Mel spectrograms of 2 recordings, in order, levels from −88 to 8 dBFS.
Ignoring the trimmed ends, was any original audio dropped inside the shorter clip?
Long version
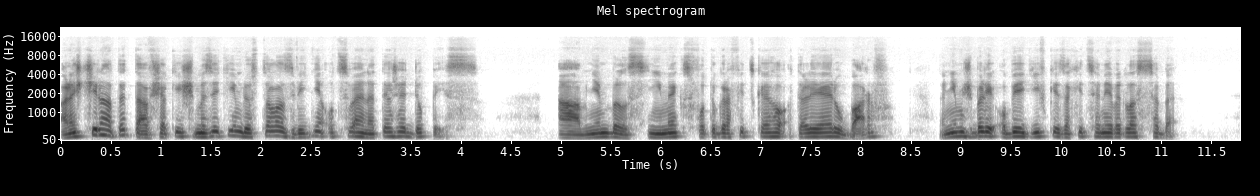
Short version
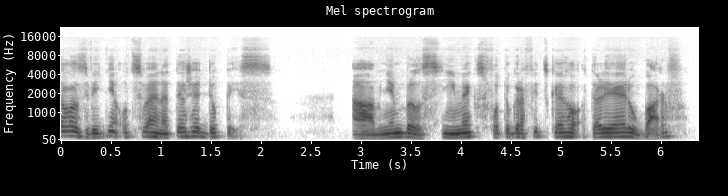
no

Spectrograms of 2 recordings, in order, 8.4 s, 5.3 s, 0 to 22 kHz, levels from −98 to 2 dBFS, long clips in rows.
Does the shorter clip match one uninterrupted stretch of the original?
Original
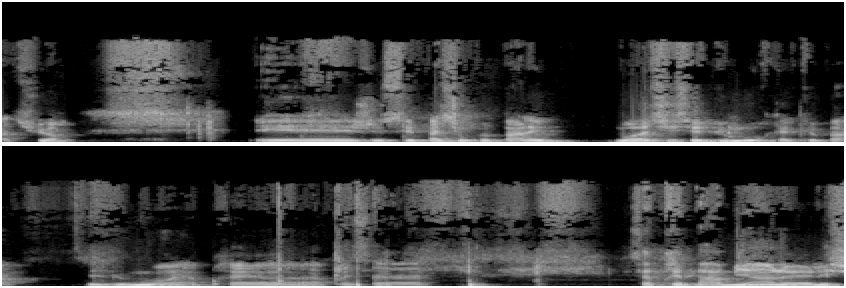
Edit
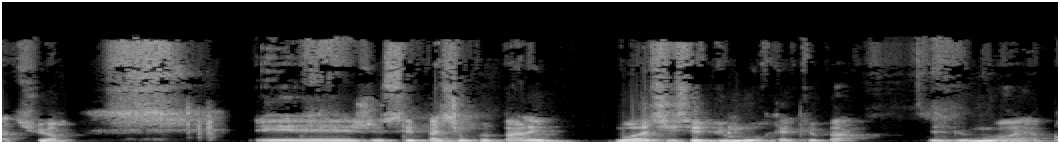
yes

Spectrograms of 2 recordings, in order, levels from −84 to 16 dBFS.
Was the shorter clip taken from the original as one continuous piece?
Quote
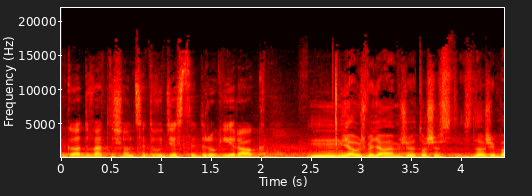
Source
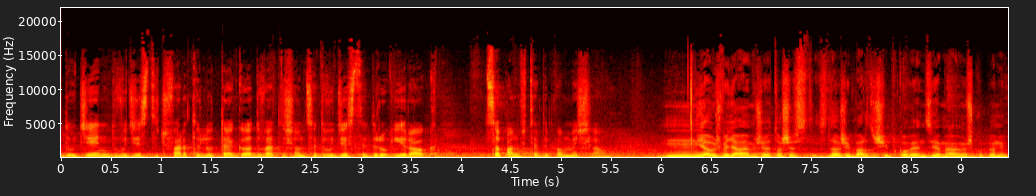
no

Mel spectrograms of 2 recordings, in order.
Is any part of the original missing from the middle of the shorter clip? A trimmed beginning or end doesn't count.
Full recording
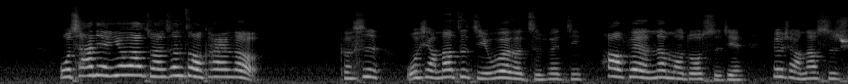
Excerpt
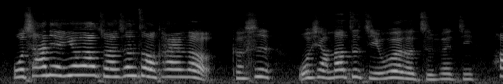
yes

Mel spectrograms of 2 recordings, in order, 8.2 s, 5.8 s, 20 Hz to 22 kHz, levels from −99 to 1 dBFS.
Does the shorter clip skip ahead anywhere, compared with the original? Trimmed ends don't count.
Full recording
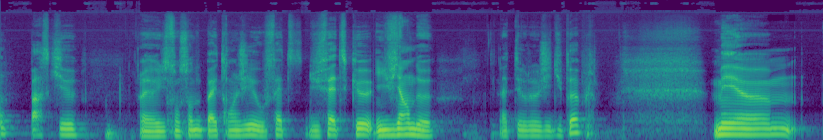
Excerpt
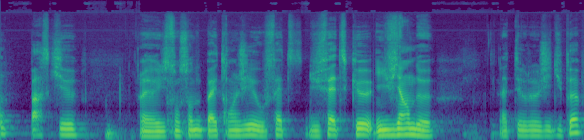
no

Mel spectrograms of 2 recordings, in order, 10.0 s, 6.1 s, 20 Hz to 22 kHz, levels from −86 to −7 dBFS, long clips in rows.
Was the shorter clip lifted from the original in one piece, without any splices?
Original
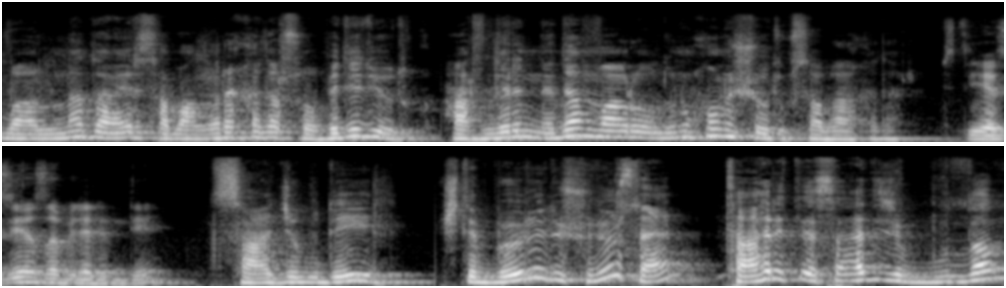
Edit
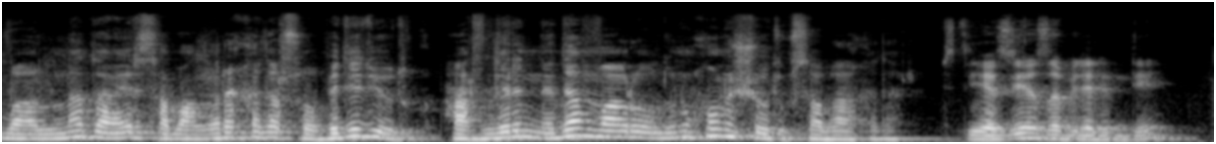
yes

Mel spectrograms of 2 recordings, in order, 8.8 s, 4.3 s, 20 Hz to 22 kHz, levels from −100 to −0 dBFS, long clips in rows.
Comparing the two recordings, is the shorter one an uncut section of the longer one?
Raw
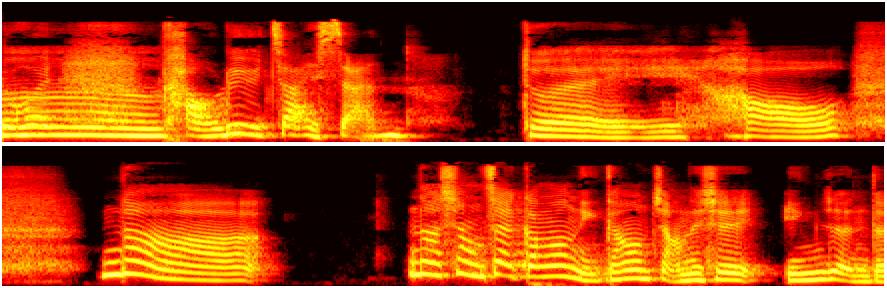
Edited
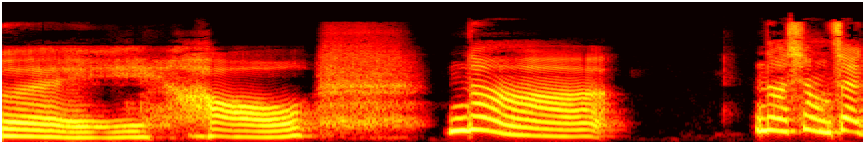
yes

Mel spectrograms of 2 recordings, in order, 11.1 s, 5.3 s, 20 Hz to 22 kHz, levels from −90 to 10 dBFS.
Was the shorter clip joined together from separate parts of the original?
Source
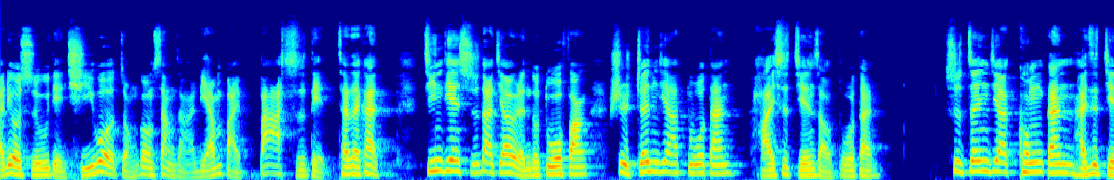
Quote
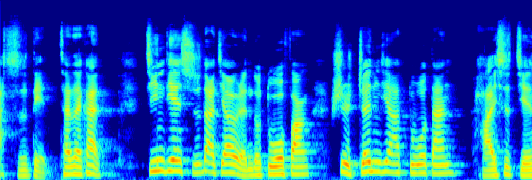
no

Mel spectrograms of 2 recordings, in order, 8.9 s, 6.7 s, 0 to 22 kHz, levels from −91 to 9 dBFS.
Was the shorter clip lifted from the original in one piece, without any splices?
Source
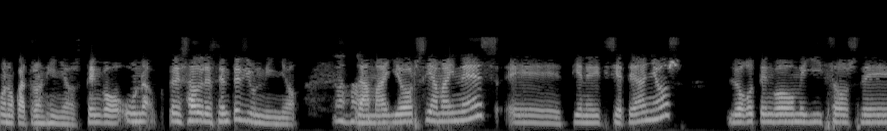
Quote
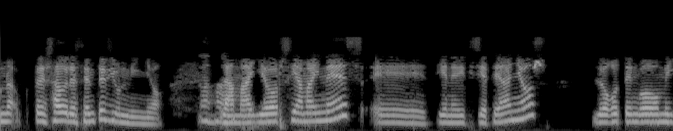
yes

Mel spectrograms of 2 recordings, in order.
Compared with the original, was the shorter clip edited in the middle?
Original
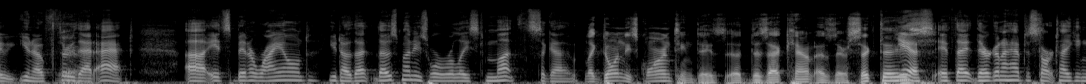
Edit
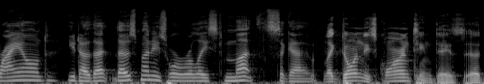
no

